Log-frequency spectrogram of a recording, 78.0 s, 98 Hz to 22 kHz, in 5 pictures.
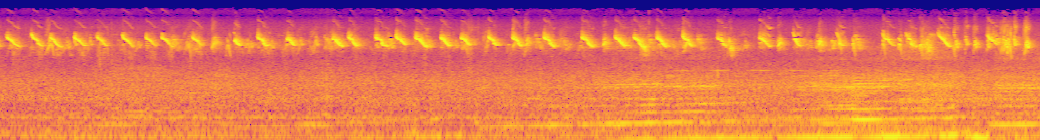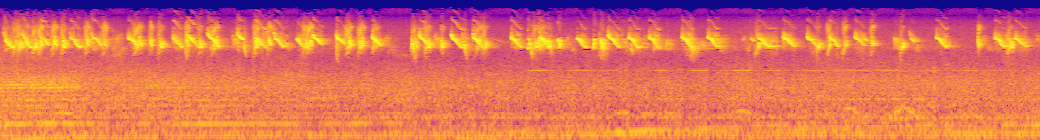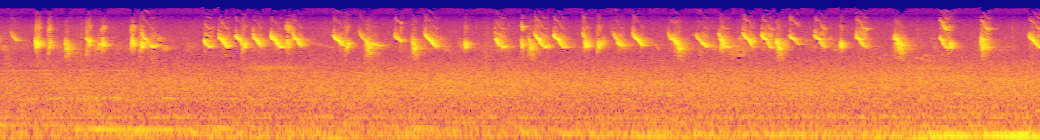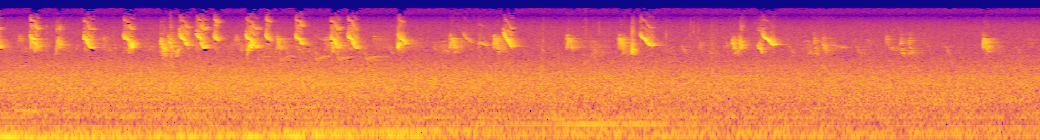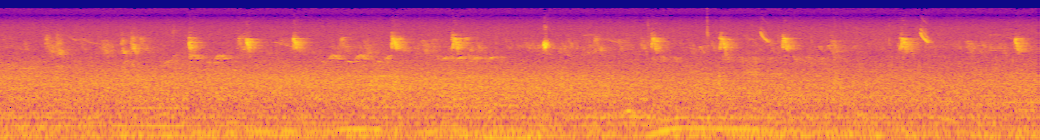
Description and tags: This was recorded on a small sony dictation recorder called the ICD-UX560F with it's built-in mic. The scene used was the "The Auto Rec" with the mic Sensitivity at medium.
The original recording was separated into two parts. Hopefully this will be use.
